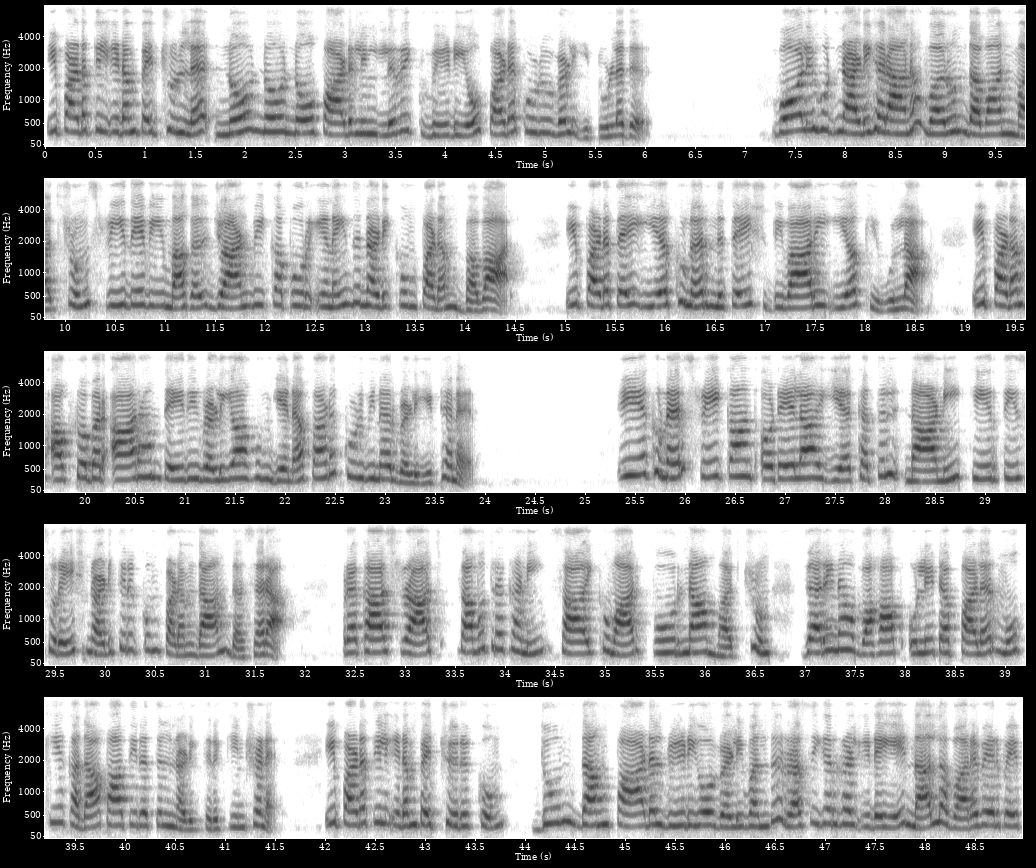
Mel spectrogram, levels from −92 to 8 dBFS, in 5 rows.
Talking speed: 85 wpm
